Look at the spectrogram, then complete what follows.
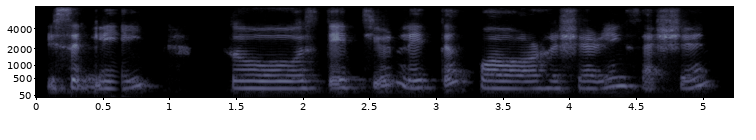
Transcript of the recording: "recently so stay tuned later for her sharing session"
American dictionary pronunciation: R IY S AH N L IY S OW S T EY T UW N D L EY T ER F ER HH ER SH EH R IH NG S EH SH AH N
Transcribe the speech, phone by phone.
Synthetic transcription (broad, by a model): R IY S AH N L IY S OW S T EY T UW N L EY T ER F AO HH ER SH EH R IH NG S EH SH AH N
